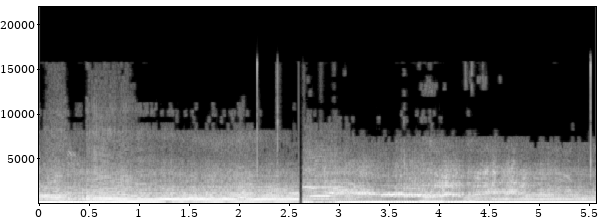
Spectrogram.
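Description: Rally car engines at high revs through a hairpin, in two pieces. The first engine note rises and then holds. After an abrupt cut about two and a half seconds in, a second car's engine note dips and then holds. Tyre noise runs under both.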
